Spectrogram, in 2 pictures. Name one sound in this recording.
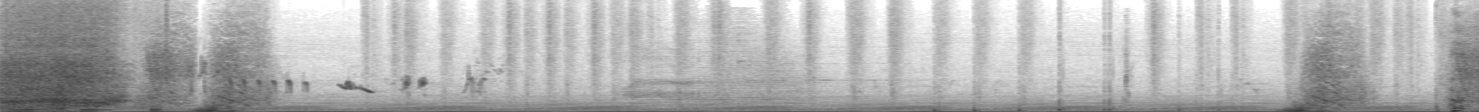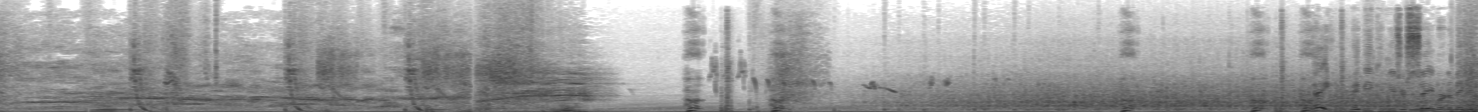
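A lightsaber hums steadily with a low drone.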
